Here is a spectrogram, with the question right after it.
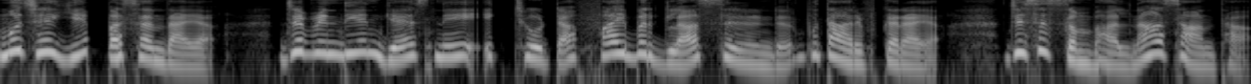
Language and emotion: Urdu, happy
